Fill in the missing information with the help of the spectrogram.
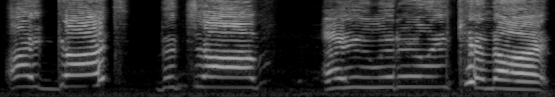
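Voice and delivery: real tearful disbelief; tearful joy. Real, not acted. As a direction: still choked up with happiness. Tearful joy after news.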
